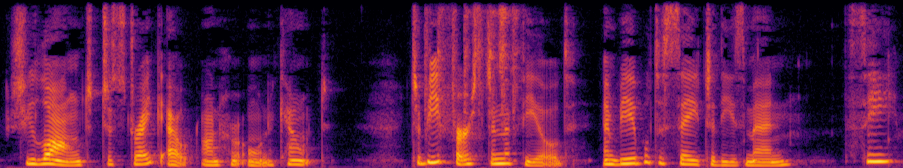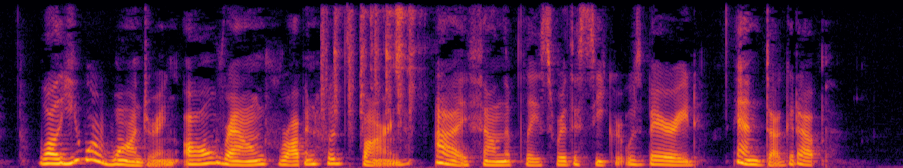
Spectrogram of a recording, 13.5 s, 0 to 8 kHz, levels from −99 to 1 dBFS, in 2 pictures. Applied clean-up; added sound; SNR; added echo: none; Tambourine; 20 dB; none.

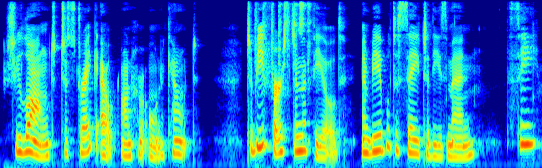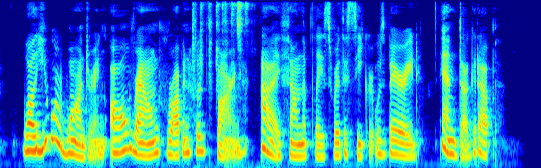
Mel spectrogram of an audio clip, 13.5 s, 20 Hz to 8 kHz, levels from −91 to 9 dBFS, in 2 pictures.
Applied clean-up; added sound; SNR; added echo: neural mask model Resemble Enhance denoiser.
